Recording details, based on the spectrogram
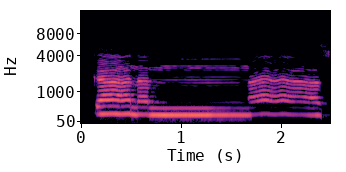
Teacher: اذش، شن میم زبر شم، اذا الشم، سن پیش سو، اذا الشمس، کاف الف زبر کا، نون نون زبر نن، کانن، نون الف زبر نا، سن پیش سو، کان الناس، نن میں گننا کریں گے کیونکہ آپ نے قاعدہ پڑھا ہے کہ نون پر تشدید ہو تو نون پر گننا کریں گے، یعنی تھوڑی دیر ناک میں آواز کو روک کے رکھیں گے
